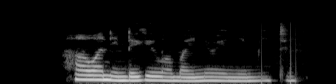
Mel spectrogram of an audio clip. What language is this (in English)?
Swahili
